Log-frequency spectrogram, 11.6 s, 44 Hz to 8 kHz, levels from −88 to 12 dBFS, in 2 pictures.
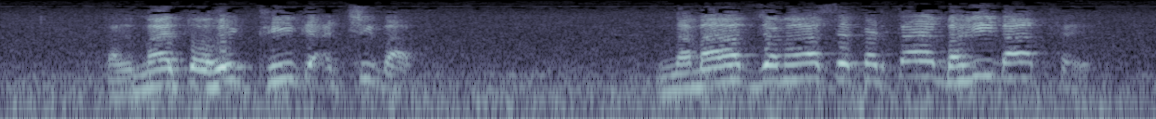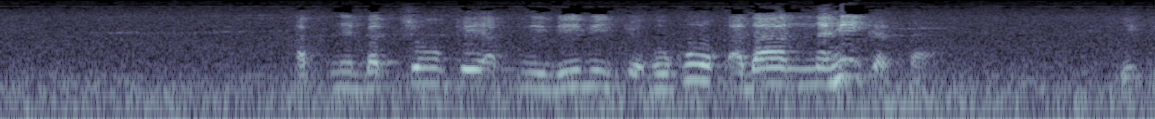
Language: Urdu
